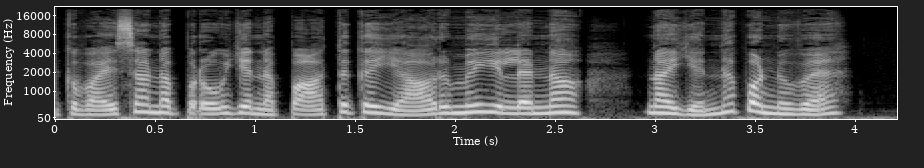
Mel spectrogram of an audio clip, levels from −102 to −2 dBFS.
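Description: Compressed frames skipped at 3.81 s: the speech jumps ahead by roughly 50 ms, which fits two missing 24 ms frames.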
